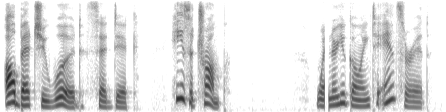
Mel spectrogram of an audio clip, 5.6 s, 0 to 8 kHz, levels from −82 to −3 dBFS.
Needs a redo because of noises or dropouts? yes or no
yes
